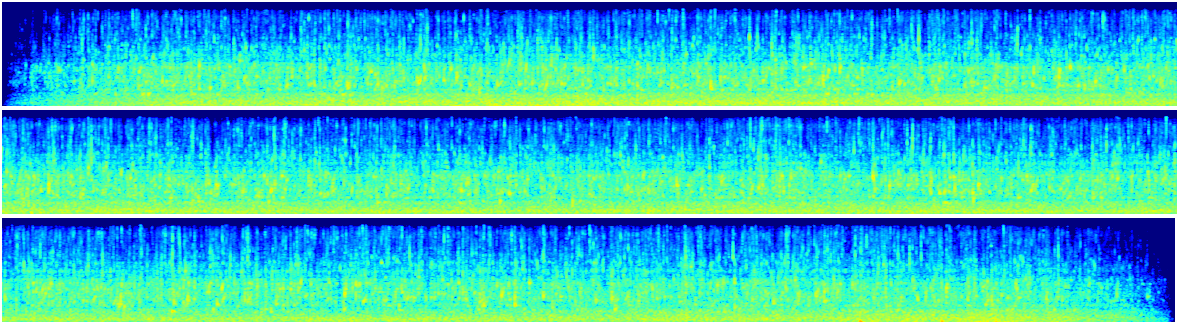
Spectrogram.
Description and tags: reef-emptying-water-sea-in-background-cobblestones
Some sea-sounds I recorded for a surfmovie. It features a reef that empties. Recorded in Morocco
background, shore, waves, reef, morocco, wave, cobblestones, emptying, away, distant, sea, water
